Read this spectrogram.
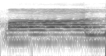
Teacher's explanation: اب اس میں قاف حروف مستعلیہ ہے، اس کو پر کر کے پڑھنا ہے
